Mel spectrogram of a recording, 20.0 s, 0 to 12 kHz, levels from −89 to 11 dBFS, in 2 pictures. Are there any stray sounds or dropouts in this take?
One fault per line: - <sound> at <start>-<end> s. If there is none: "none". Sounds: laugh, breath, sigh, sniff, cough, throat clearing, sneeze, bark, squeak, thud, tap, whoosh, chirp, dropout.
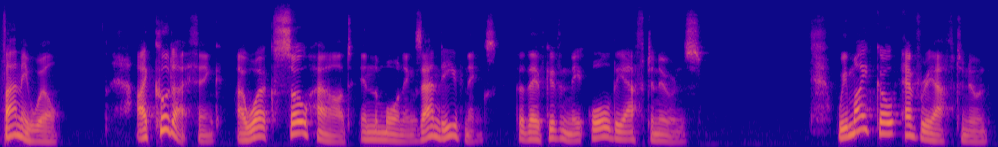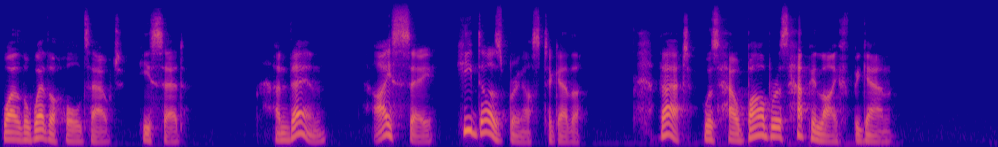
none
